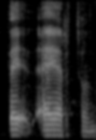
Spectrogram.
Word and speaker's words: Ayrton: So Milton, have I pronounced that right? Milton. Milton. Milton. But Milton and Ayrton. Ayrton.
